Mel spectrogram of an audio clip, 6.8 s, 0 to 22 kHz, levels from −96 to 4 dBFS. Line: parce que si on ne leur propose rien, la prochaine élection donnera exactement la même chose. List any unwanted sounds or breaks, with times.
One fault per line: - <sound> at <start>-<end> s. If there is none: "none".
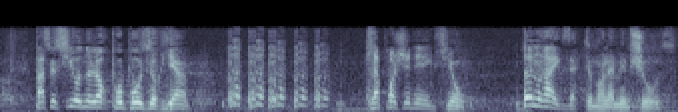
- laugh at 2.3-3.3 s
